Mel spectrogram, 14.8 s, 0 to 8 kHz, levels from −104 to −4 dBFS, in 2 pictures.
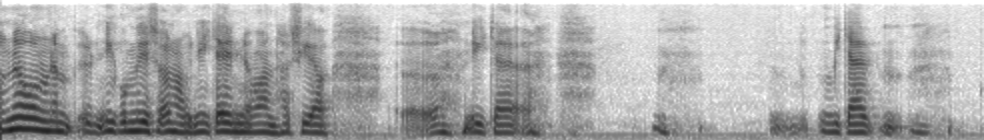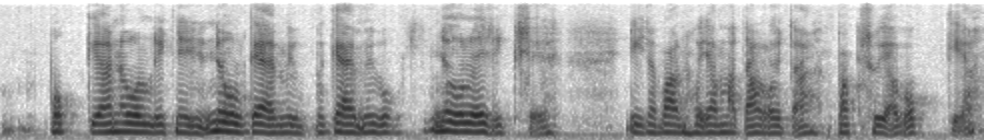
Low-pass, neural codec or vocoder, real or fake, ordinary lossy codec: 7.2 kHz; codec, 16 kHz, 8 kbps, FreqCodec, smaller model; fake; none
